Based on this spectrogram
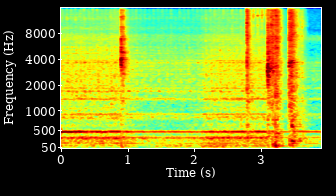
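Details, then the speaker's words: Buttonhole machine run slowly after oiling the reservoir under the cam, not yet fully topped up: quiet steady motor hum, no clatter from the head, noise much reduced from before, running smoothly. "ये देखिए दोस्तों, इसकी आवाज़ जो है वो बिल्कुल पहले से बहुत ज़्यादा कम हो गई है।"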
